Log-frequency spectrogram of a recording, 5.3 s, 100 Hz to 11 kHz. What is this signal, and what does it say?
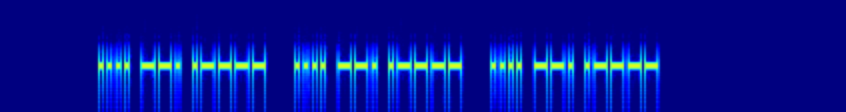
Morse code, heard as a keyed tone, about 44 wpm, 700 Hz. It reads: HG1 HG1 HG1
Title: Callsign Prefixes for Top 25 DXCC - Repeated 3x - 45wpm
